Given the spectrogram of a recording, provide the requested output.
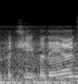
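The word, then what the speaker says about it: Petit Manan: slowing down here when we get closer to petite Manan you can see the island now is here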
